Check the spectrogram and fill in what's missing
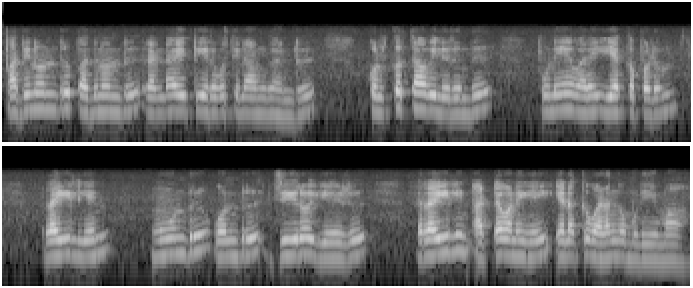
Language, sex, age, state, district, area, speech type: Tamil, female, 60+, Tamil Nadu, Viluppuram, rural, read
